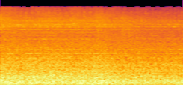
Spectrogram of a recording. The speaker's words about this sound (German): Was wir hören, ist ein elektrischer Rollstuhl der gerade mit Power durch die Brücke pest. Äh, Brücke ist es gar nicht. Ich spreche natürlich am Tunnel. Das ist hier offensichtlich die offizielle Rentnerrennbahn von Rendsburg.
